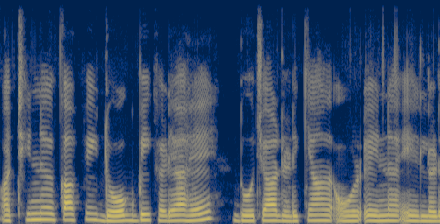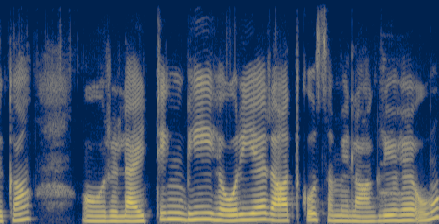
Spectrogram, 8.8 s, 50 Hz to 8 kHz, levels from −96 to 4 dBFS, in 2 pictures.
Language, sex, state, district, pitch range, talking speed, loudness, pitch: Marwari, female, Rajasthan, Nagaur, 180-215 Hz, 175 wpm, -18 LUFS, 190 Hz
